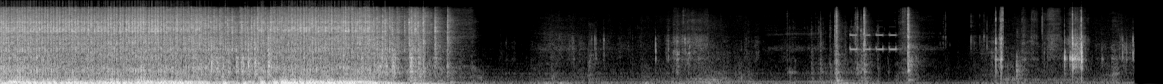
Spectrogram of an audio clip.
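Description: Loud, coarse engine roar for about four seconds, then it drops away to light clicks and handling; excessive engine noise, cause not evident.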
